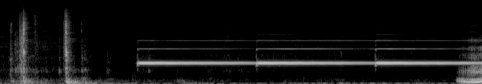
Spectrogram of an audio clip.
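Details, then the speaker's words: 2000 Dodge Ram 1500 after installing a replacement Flashmasters engine computer: key on, three even mid-pitched chimes about a second apart in a quiet cab, the normal key-on check before cranking. "right, got the key cut on. It's going through the checks. Okay, everything looks good there."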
